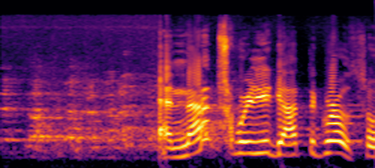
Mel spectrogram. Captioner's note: audience laughs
